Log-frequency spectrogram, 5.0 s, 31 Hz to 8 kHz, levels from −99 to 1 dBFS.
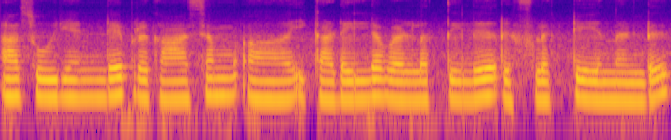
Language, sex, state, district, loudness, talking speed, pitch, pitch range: Malayalam, female, Kerala, Kasaragod, -17 LUFS, 105 wpm, 170 Hz, 160-180 Hz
